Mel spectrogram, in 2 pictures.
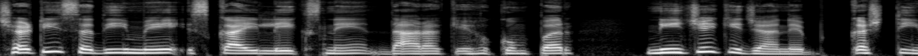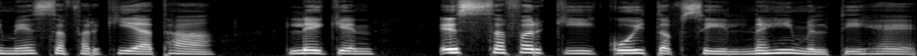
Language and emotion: Urdu, neutral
